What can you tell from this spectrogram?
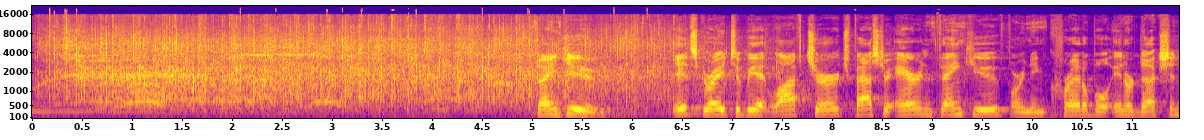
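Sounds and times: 
church congregation at Life Church applauding a guest pastor: 0.0 - 7.7
speech: 5.0 - 11.4.

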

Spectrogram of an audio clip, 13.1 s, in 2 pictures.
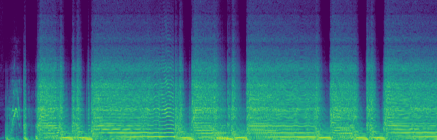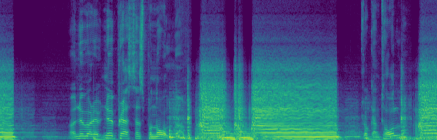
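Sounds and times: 
electric guitar riff through distortion pedal: 0.0 - 8.2, 9.1 - 13.1
speech: 7.7 - 11.0, 12.0 - 13.1.

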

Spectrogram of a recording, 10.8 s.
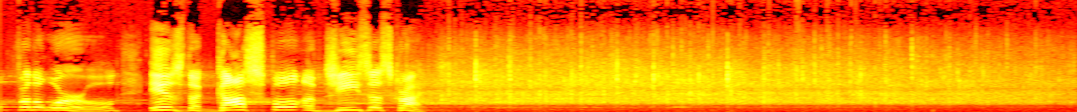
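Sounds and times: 
speech: 0.2 - 4.6
audience applause: 4.2 - 10.7.

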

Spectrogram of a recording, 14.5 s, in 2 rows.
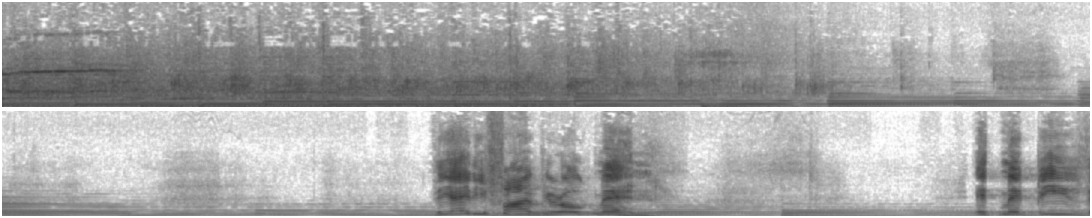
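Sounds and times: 
crowd clapping: 0.0 - 6.8
sustained organ-like chords: 0.0 - 12.4
speech: 10.3 - 11.7, 13.8 - 14.5.

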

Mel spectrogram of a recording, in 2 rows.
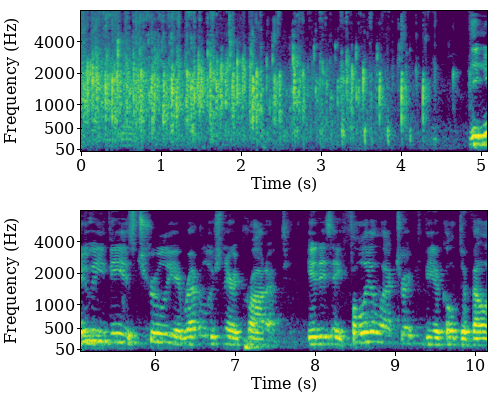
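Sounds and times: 
audience applause: 0.0 - 4.8
speech: 4.9 - 10.1.

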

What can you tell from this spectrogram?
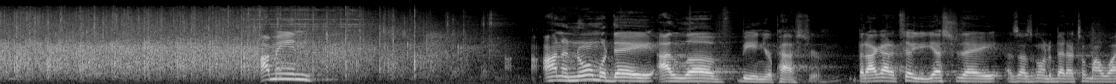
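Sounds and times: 
audience clapping: 0.0 - 5.2
speech: 2.6 - 3.2, 5.4 - 11.1.

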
